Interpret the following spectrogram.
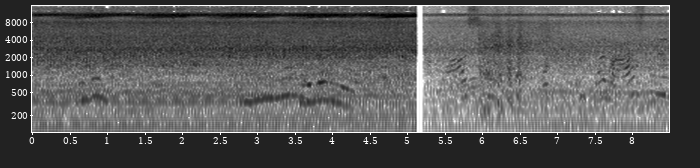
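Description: A car engine idling with a steady low hum, which stops abruptly about five seconds in.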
